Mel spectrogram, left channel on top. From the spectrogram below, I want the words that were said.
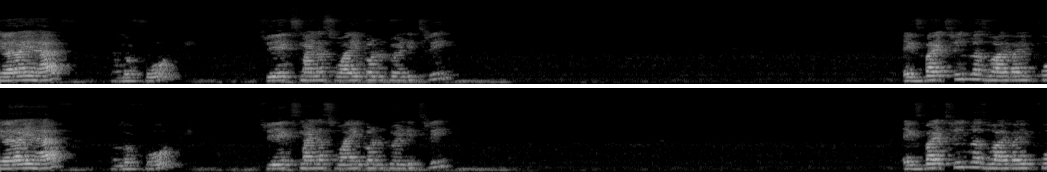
I have number 4, 3x minus y equal to 23, x by 3 plus y by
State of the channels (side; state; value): both; normal; correlation 0.50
